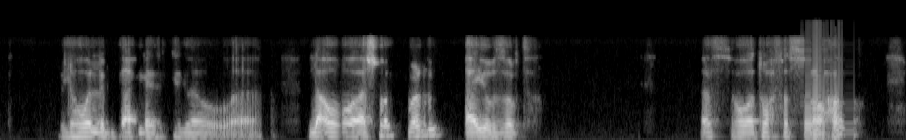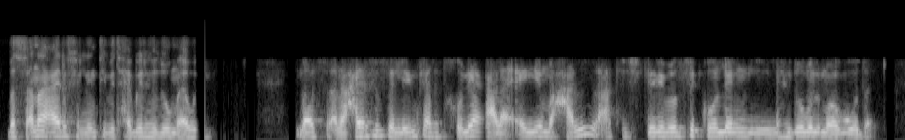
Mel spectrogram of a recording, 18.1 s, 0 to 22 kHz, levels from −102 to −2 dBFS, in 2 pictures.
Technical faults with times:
8.01-8.55 robotic sound from repeated short buffers
11.01-11.11 handover gap
11.11-18.11 fallback to narrowband

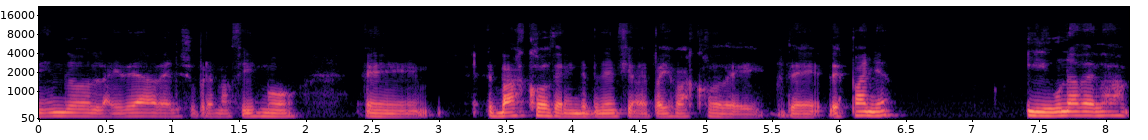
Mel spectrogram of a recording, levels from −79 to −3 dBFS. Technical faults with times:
none

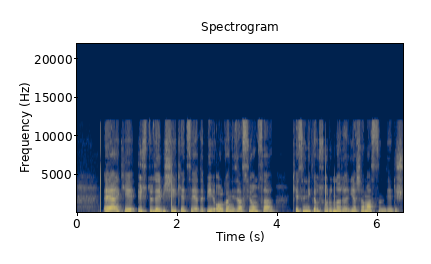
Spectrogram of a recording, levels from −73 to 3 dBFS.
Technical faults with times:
0.46-0.48 loud pop
1.88-1.90 loud pop
4.96-5.16 loud pop

